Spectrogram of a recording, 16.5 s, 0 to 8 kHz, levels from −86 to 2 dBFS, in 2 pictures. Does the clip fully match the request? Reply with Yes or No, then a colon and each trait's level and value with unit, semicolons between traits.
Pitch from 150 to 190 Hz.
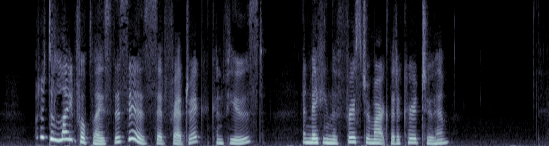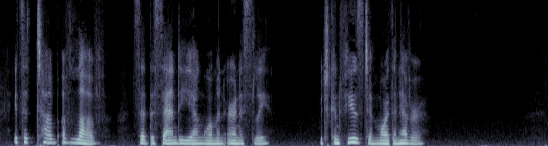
Yes: medium, 185 Hz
